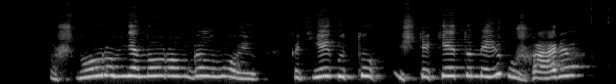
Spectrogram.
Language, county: Lithuanian, Vilnius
